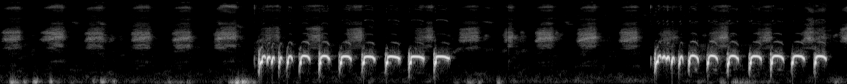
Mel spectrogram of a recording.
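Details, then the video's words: Local Zebra dove with a 'crystal' voice, used as a lure to prompt other doves to call quickly: two bursts of about nine rapid, clipped, evenly spaced cooing notes, with faint chirps from other birds throughout. "Suara Burung Perkutut Lokal Gacor Pancingan Perkutut Agar Cepat Bunyi"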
